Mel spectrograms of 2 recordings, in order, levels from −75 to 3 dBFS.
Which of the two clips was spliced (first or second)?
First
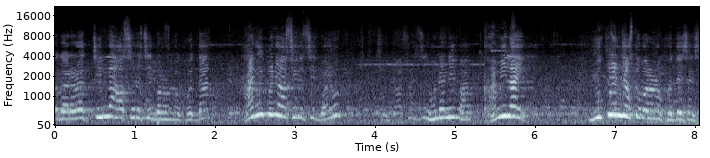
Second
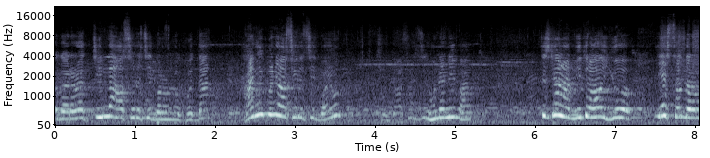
first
